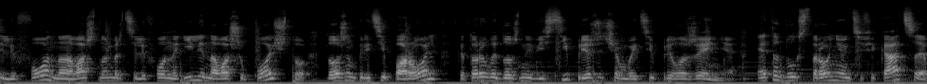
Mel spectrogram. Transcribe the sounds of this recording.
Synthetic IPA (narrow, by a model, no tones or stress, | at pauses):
ɪlʲɪfo̞nːəvaʂno̞mʲɪrtʲɪlʲɪfo̞nəʔilʲɪnɐvaʂʊpo̞t͡ɕt̪ʊd̪̥o̞lˠʐɨnpɾʲɪjtʲipɐɾo̞lʲ | kɐt̪o̞ɾʊjʊvɨd̪ɐlˠʐnɨvʲɪsʲtʲipɾʲe̞ʐdʲɪt͡ɕe̞mvɐjtʲifpɾʲɪlˠɐʐɛnʲɪjə̰ | ɛt̪əd̪vʊxst̪ɐɾo̞nʲːəjəʊnʲtʲɪfʲɪkat̪sɨjə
